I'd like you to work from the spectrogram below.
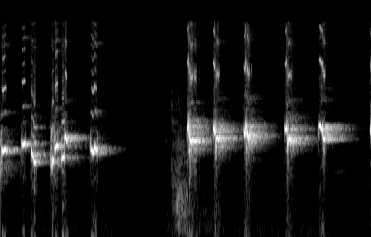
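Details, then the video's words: Yellow-vented bulbul 'ropelan' song for training and luring birds; a quick run of warbled whistles, a one-second pause, then separate bright whistled notes about every half second. "Kicau Trucuk Ropelan Panjang Ngelituk Tanpa jeda buat Masteran"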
